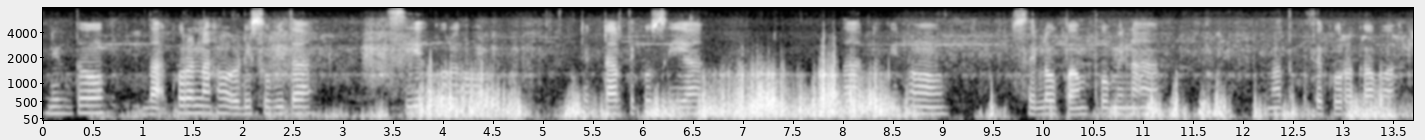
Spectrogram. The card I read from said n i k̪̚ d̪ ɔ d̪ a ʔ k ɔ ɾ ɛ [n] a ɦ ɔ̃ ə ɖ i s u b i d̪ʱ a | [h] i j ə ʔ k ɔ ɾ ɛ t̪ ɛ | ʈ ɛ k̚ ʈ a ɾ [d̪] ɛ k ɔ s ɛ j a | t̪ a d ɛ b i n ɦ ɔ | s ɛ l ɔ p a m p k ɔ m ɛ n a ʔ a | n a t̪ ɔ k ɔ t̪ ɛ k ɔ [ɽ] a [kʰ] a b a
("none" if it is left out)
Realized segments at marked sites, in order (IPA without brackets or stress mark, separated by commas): n, s, t̪, ɾ, k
